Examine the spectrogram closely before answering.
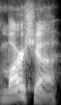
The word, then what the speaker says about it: Martia: it's spelt martyr isn't it yeah look it's marcia right that's how it's pronounced but it's m-a-r-t-i-a yeah okay just like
